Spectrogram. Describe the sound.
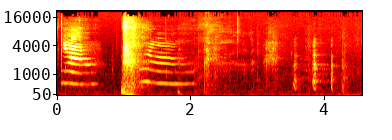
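A person does a convincing cat imitation: two drawn-out, wavering meows, fairly loud, with a sharp breathy burst between them, then a few softer, shorter sounds trailing off.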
